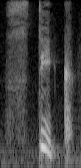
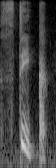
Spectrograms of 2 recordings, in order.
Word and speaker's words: steak: it it's sounds or it seems like it's pronounced as stick because te aka stick so we think you add an S to it also the word would sound stick but that's what how it's pronounced it's not stick it is stick so next time you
